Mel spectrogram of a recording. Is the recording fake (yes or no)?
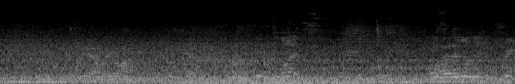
no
